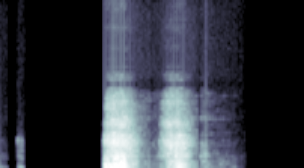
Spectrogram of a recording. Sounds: Sniff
